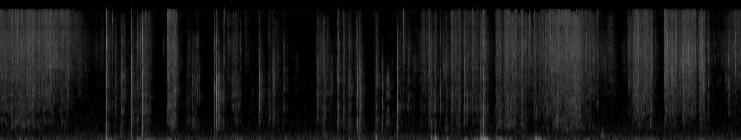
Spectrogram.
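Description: A clear plastic package of red tinsel with a red cardboard header is held close and scrunched and scratched with long red nails. The plastic gives off bright crinkling and tearing-like rustles, with steady stretches of scrunching between many short, sharp crackles.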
